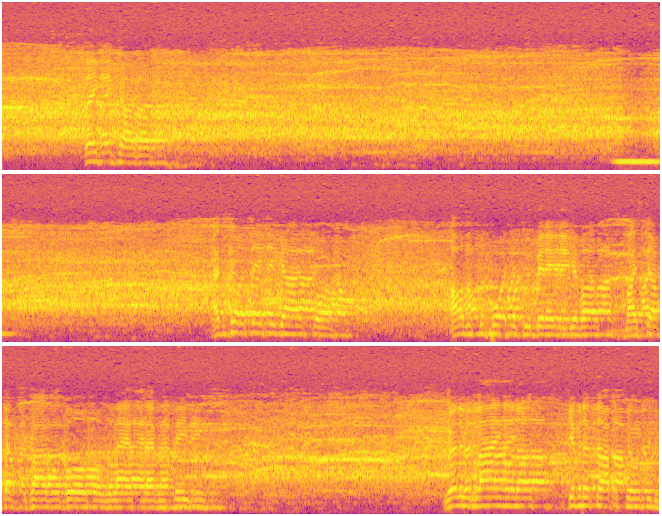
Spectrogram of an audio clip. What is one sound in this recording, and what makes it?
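A man speaks with animation through a loudspeaker, echoing outdoors.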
